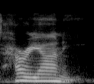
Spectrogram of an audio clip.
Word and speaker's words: Hariani: I still have the name wrong. It's Hariani.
